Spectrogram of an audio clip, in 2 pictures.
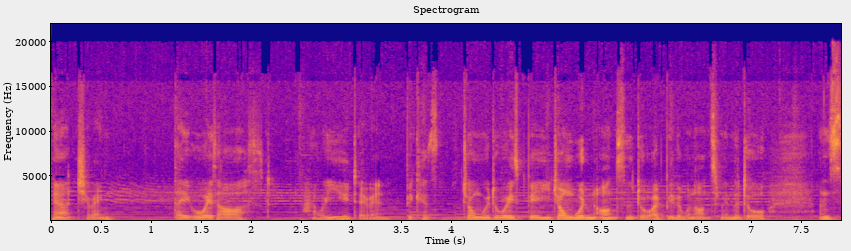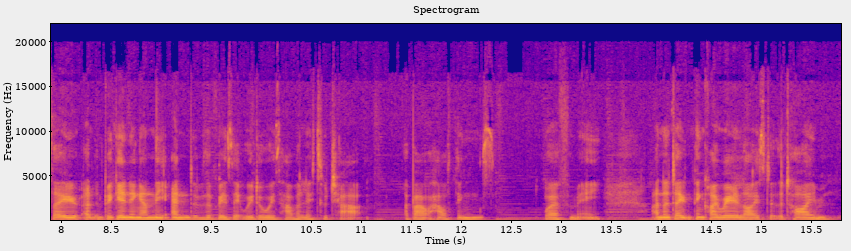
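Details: Adult woman speaking; normal speech.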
